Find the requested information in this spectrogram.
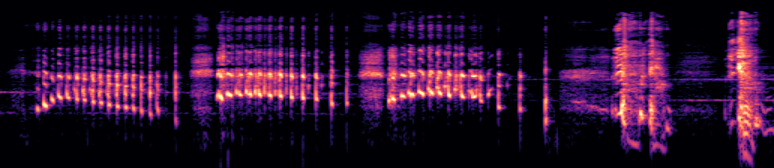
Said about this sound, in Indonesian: Ada batuk cuy.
